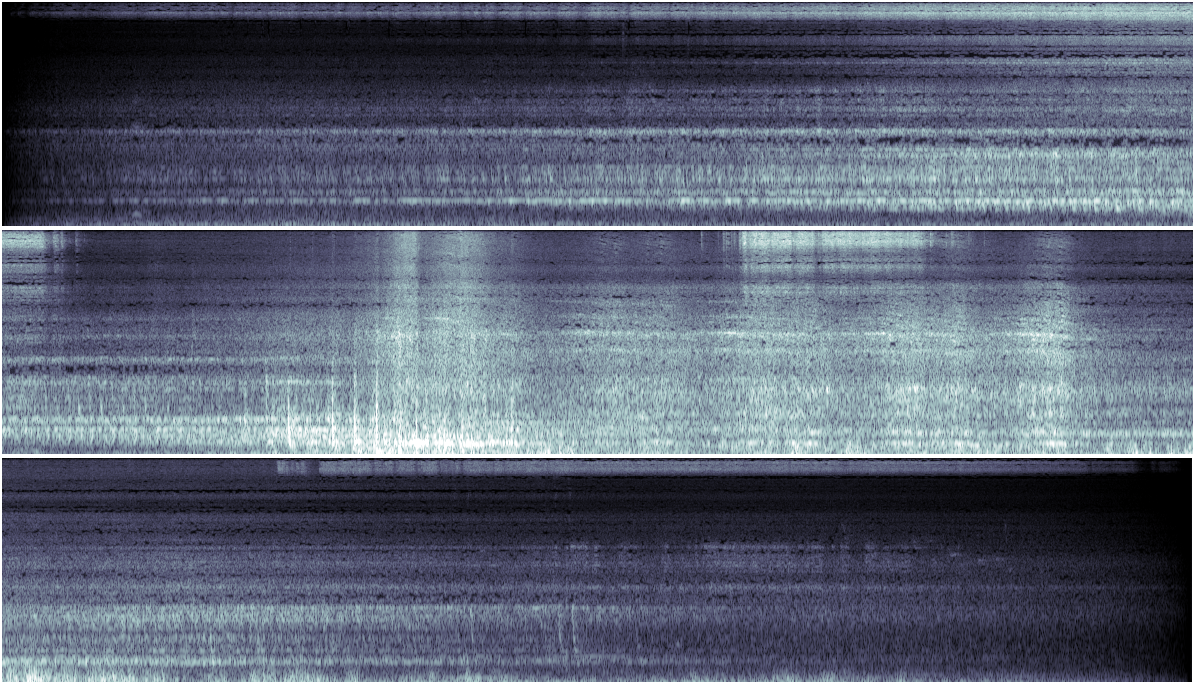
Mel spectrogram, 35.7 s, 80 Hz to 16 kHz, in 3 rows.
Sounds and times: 0.1s train passes from left to right 35.4s

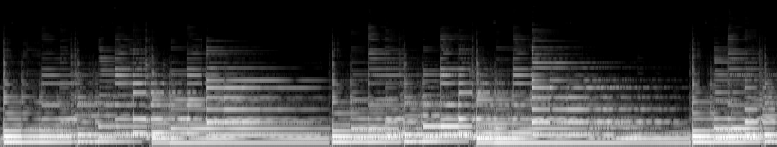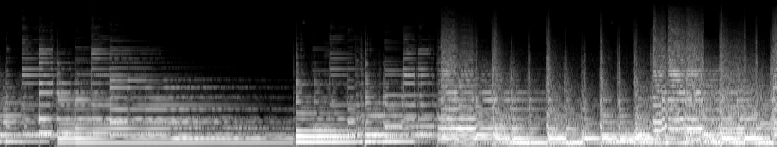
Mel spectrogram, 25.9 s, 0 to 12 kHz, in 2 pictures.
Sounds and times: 0.0s Echo Guitar 25.9s

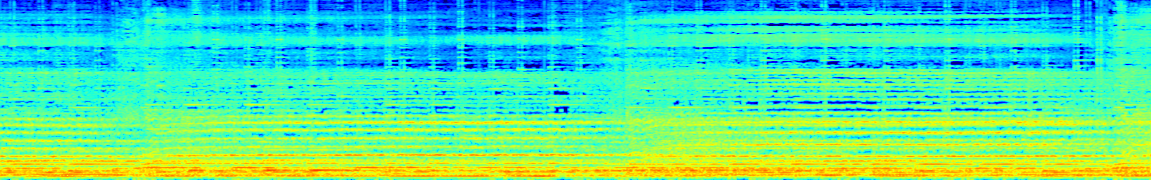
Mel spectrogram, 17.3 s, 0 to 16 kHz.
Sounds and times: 0.0s choir 17.2s
0.0s guitar 17.2s

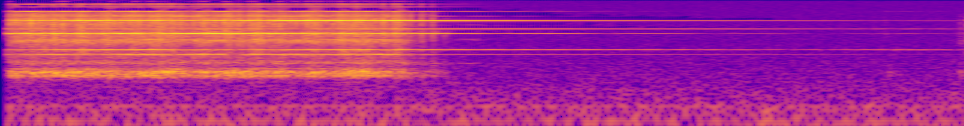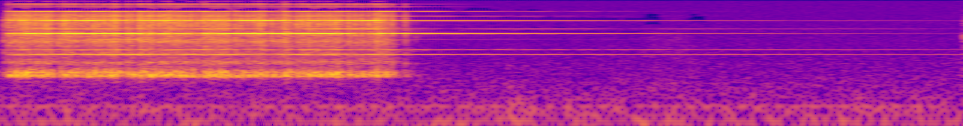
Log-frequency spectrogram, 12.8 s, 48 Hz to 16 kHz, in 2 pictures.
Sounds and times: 0.1s Old fashioned phone ringing 12.8s

